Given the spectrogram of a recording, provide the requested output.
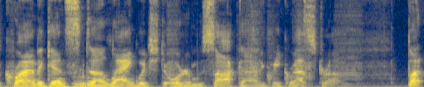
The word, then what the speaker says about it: moussaka: Anyway, it's in Greek, it should be pronounced moussaka, with an emphasis on the last K-A.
